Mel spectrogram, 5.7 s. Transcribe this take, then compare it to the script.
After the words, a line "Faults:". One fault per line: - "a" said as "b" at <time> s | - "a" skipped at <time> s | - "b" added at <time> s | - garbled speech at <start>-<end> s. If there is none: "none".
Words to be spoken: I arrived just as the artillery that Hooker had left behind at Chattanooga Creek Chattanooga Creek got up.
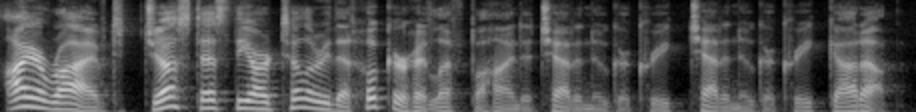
I arrived just as the artillery that Hooker had left behind at Chattanooga Creek Chattanooga Creek got up.
Faults:
none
